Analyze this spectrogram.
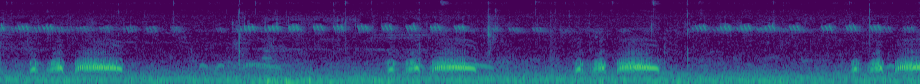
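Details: Spotted dove kept as a caged decoy, calling in rain with the 'rước gù' coo: short paired low notes leading into a drawn-out hollow coo, repeated several times against rain noise and a high rhythmic buzz.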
